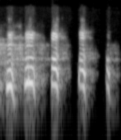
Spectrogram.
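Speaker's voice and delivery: high, bright burst of real laughter. Real, not acted. Telling how Alan asked her to sleep naked, high laugh.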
